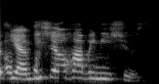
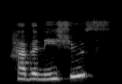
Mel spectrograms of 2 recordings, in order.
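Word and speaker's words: Hazanavicius: Starring Jean Dujardin, Bernice Bejo, John Goodman, directed by Michelle, I'm going to butcher it, I'm sorry, Hanavicius. Shoes. – I told you it sounded like shoes. – Right. You were right. – Michelle Hanavicius.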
